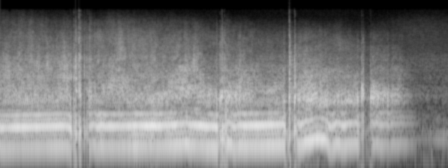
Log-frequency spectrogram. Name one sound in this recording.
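A rally car engine pops and backfires.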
